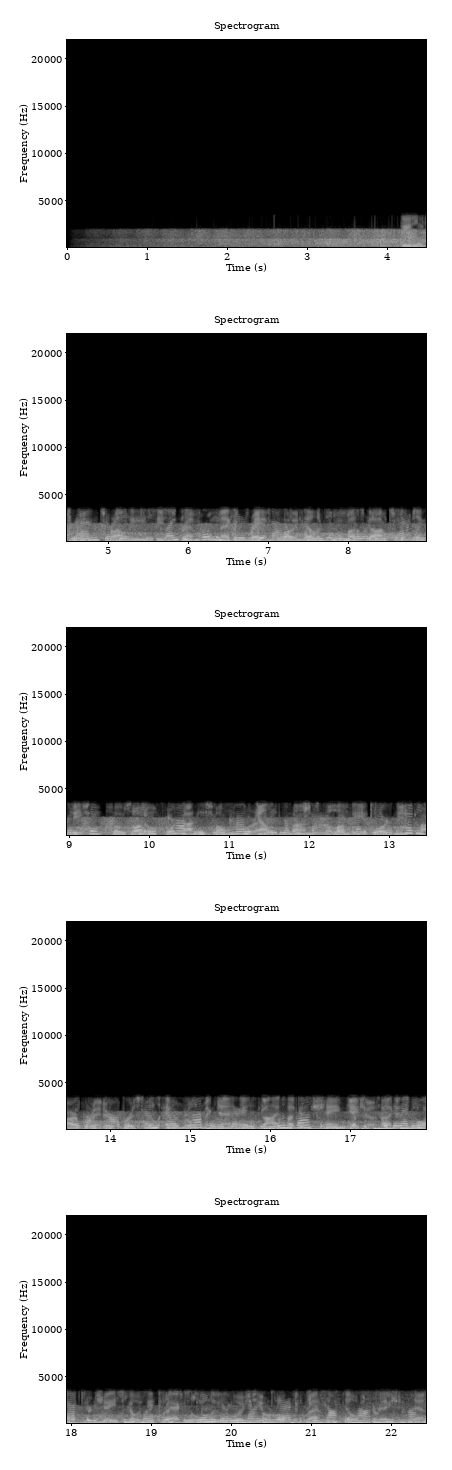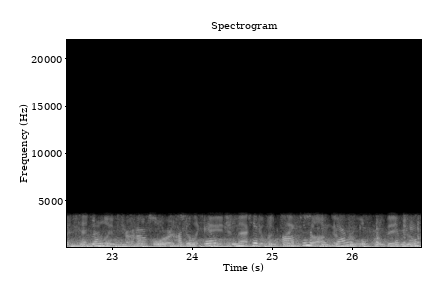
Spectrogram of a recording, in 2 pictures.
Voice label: babble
